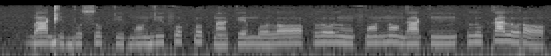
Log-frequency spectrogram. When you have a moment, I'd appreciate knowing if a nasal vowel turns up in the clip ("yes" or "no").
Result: yes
